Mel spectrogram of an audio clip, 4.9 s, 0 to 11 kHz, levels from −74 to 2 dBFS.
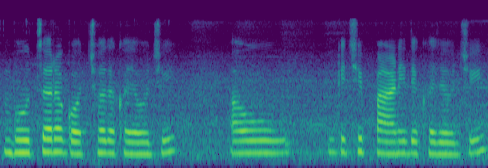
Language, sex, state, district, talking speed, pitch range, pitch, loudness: Odia, female, Odisha, Khordha, 100 wpm, 200-215 Hz, 210 Hz, -17 LUFS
